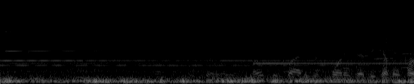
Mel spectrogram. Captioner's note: radio Announcer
